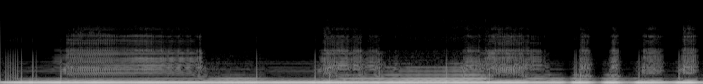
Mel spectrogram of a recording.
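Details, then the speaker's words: Radio Shack Realistic MC-800 speaker after repair: low test tone drones steadily while a buzzy rattle flares in bursts over it; loose baffle suspected, tweeter found loosened. Loose speaker baffle rattle. "maybe the baffles loose that sounds like a loose baffle"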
